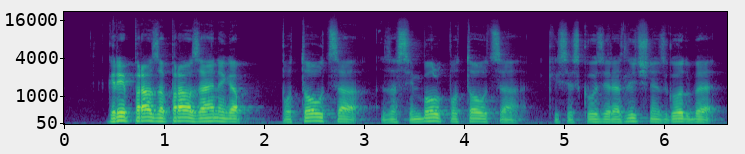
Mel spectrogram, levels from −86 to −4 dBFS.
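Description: No technical faults occur at any point in the speech, so there is nothing to place in time order.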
